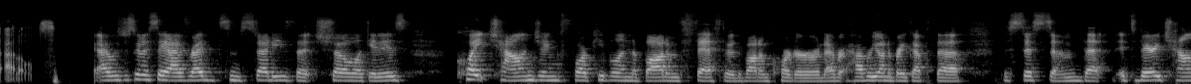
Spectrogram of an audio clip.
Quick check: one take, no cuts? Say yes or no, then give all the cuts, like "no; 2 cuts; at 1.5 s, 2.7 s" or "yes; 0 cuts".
yes; 0 cuts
